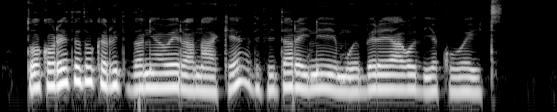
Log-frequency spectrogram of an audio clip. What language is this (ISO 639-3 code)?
kik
